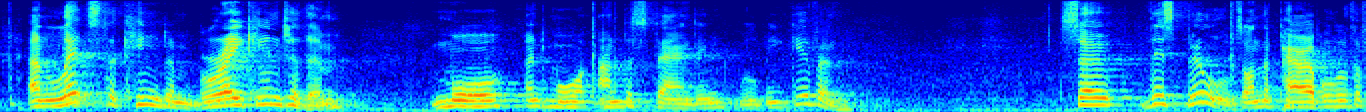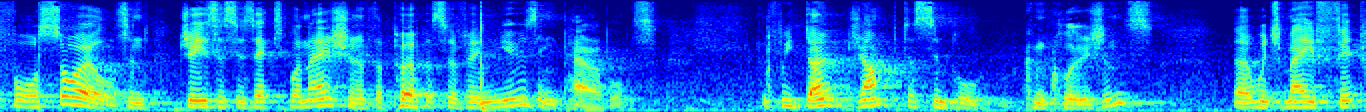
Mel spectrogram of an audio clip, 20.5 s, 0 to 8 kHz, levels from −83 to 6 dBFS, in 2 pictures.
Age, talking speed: 60-79, 130 wpm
